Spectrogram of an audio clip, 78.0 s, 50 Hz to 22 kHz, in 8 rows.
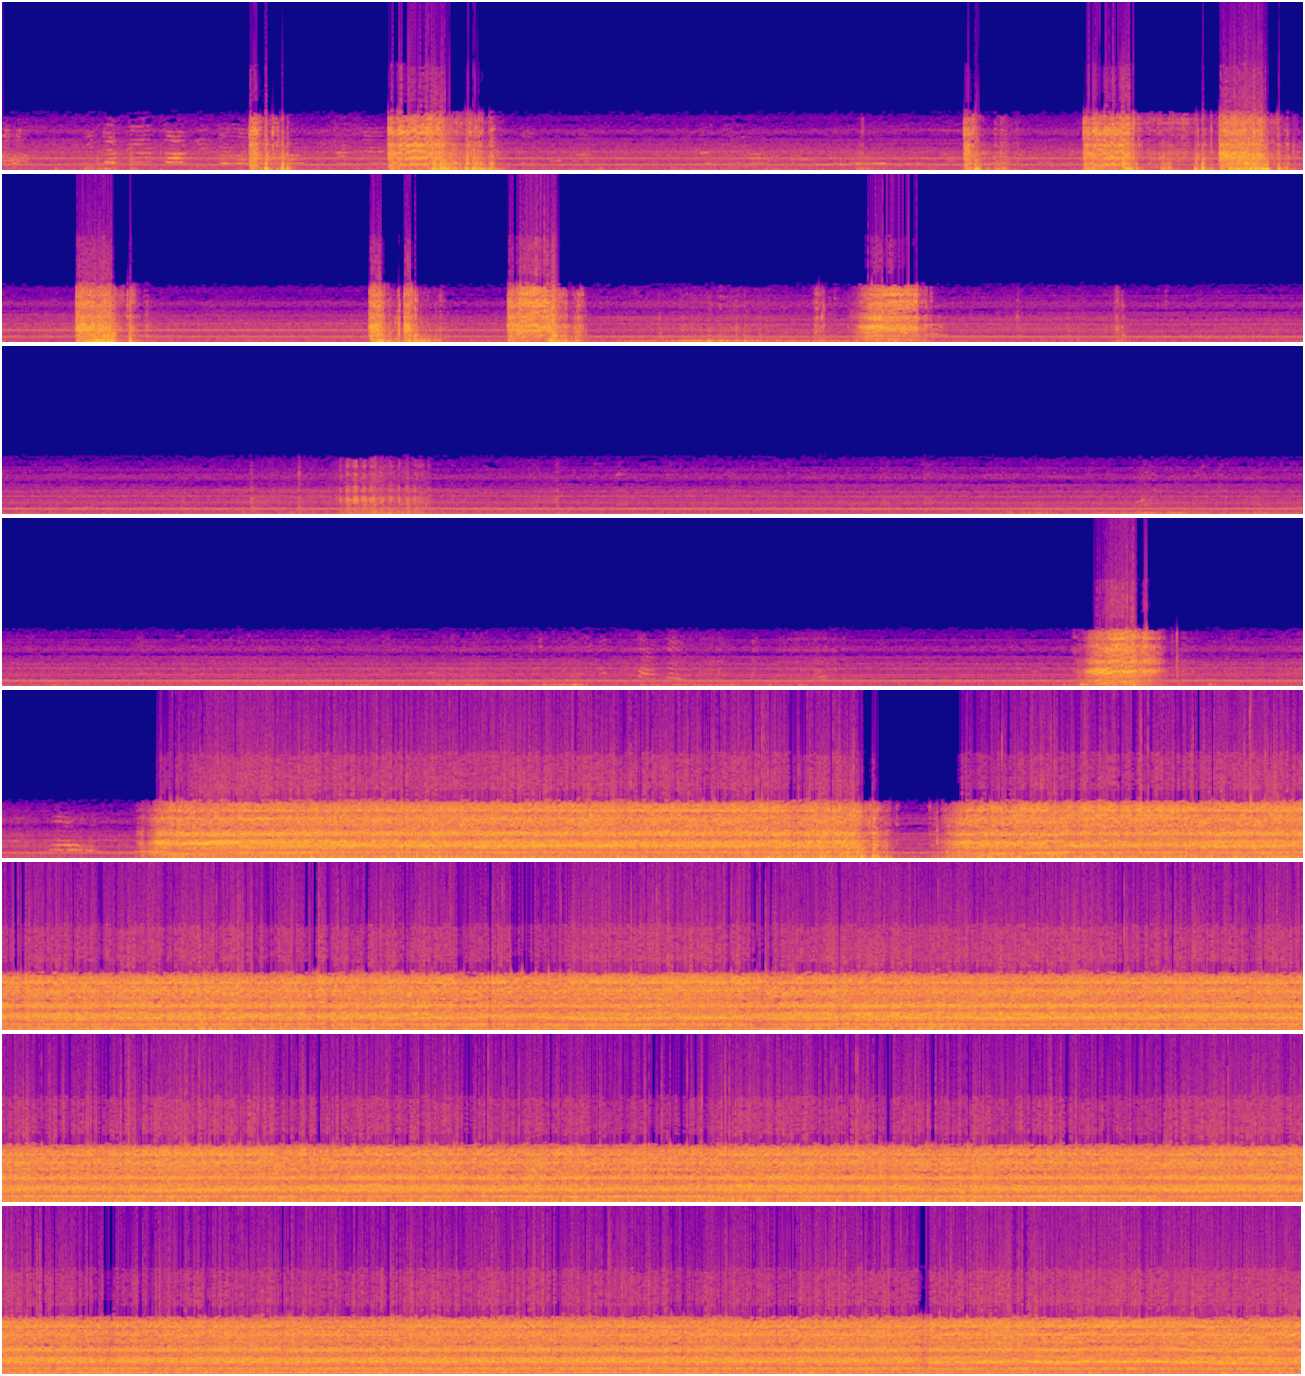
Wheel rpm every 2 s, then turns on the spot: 0, 30, 0, 0, 50, 30, 50, 20, 10, 0, 0, 10, 0, 0, 0, 0, 0, 0, 30, 20, 170, 230, 190, 170, 230, 230, 230, 220, 230, 230, 230, 230, 230, 230, 230, 230, 230, 230, 220.
8-18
